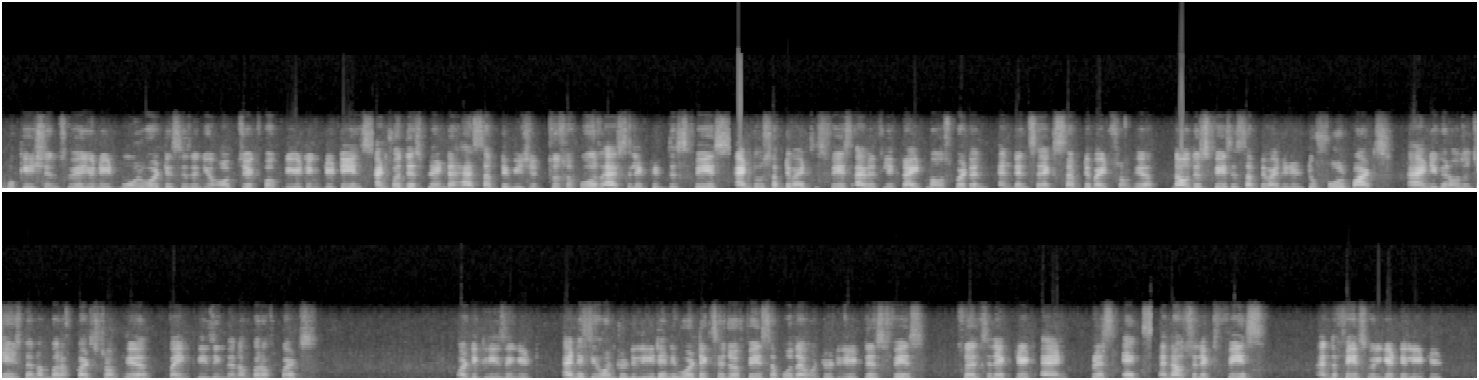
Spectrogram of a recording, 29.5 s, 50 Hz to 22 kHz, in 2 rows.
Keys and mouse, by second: 0.2-2.4 middle drag, 2.4-3.7 middle drag, 9.5 click, 15.1 click, 16.3-20.2 drag, 22.9 click, 25.9 x, 28.0-29.5 middle drag.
